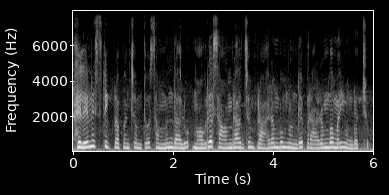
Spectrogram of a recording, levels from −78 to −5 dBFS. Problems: none marked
